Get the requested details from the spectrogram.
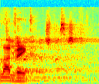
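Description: A young man speaks briefly and cheerfully close by.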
